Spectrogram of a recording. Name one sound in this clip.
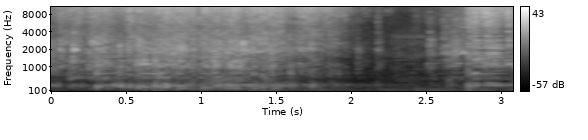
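Lumps of charcoal tumble and clatter out of a metal can into a plastic bucket.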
